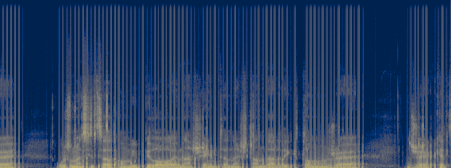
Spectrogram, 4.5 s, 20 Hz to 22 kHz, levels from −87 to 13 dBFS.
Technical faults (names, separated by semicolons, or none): buffer tearing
